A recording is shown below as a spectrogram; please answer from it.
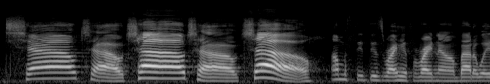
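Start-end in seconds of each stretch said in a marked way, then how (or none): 0.0-3.1 loud, high chanted cheers; mock toast. Host toasting her viewers with water, loud chanted cheers. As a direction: shout the cheers like raising a glass.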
